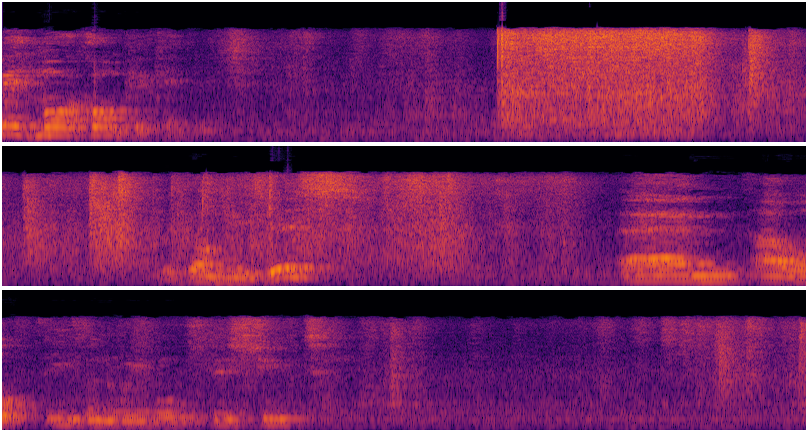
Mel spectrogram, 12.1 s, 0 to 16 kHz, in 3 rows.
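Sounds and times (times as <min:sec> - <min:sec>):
paper rustle: 0:02.0 - 0:07.0, 0:09.8 - 0:10.2, 0:11.0 - 0:12.0.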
